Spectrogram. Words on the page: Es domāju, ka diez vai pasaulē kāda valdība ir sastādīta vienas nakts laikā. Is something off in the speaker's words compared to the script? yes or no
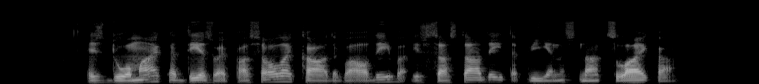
no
